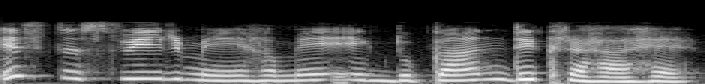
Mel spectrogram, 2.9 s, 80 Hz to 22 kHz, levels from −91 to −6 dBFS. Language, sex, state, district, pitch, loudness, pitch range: Hindi, female, Assam, Kamrup Metropolitan, 255 Hz, -15 LUFS, 235-310 Hz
